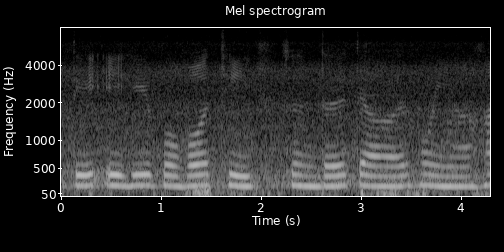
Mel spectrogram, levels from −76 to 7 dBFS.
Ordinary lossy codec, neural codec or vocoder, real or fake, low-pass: none; none; real; none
